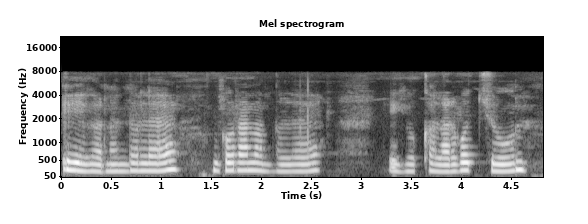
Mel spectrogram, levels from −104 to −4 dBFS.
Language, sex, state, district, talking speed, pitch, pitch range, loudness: Chakma, female, Tripura, Dhalai, 85 wpm, 210 Hz, 195-220 Hz, -17 LUFS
